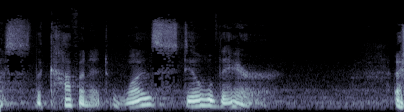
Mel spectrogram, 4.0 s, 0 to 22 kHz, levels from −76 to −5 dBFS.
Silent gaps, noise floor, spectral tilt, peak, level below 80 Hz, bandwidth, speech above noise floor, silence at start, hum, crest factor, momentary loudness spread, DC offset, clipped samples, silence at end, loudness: none; -46 dBFS; -5.5 dB/octave; -6 dBFS; -72 dBFS; 14 kHz; 22 dB; 0 s; none; 20 dB; 23 LU; under 0.1%; under 0.1%; 0 s; -25 LUFS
